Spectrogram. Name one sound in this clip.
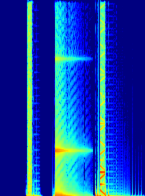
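A ringing electronic tone sounds and quickly fades.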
